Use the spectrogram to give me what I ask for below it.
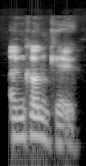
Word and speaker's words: Nkunku: Nkunku.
